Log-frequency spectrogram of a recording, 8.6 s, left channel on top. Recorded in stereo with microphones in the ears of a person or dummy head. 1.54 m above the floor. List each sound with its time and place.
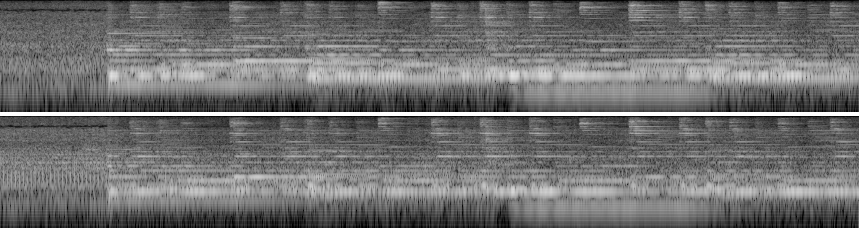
1.1 s a guitar: 25° left (ahead or behind), 1.5 m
